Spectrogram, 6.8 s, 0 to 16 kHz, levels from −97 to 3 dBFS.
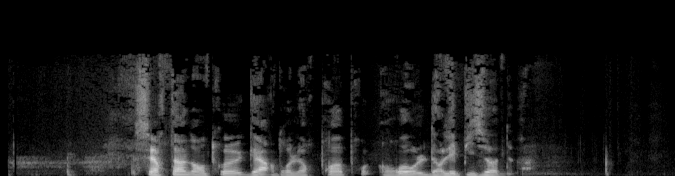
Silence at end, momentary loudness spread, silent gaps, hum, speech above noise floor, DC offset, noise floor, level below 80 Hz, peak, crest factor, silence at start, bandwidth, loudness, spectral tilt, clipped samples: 1.45 s; 13 LU; none; none; 50 dB; under 0.1%; -77 dBFS; -76 dBFS; -4 dBFS; 26 dB; 1.35 s; 11.5 kHz; -26 LUFS; -5.5 dB/octave; under 0.1%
